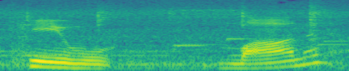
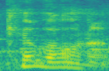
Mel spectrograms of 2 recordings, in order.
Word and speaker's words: Kelowna: I can't pronounce that. Kiwana? Kelowna. Yeah, Kelowna.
